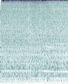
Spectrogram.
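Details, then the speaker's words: Caterpillar mini excavator digging gutter pipe trenches beside buildings: heavy, steady, low droning hum with a faint constant tone, louder and deeper than its usual hydraulic note; operator suspects the hydraulic fluid, unconfirmed. "Sounds like it's loud. Like, hear that? I better check the hydraulic fluid. It's never sounded that low before."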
